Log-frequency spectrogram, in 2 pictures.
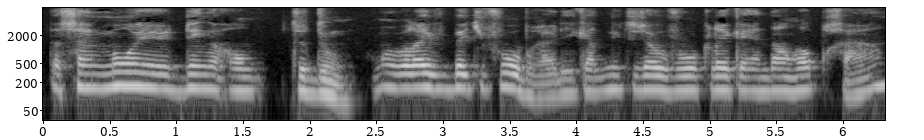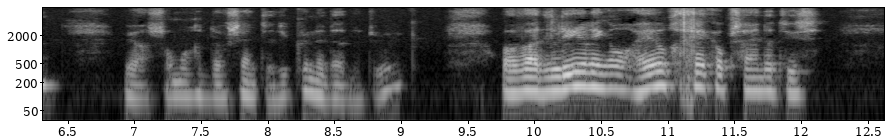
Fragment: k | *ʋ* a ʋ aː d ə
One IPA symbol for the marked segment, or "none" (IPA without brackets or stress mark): ʋ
